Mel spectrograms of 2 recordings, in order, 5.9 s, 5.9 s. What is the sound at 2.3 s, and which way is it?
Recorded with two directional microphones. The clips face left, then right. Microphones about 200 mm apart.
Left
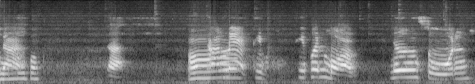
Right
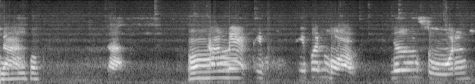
Speech, 5° right (ahead or behind).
